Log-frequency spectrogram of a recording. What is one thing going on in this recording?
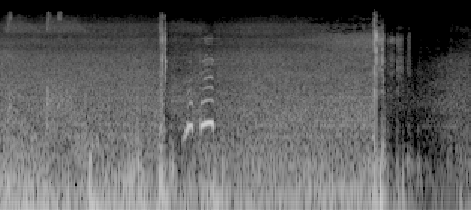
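Wind buffets the microphone with a loud rumble.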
